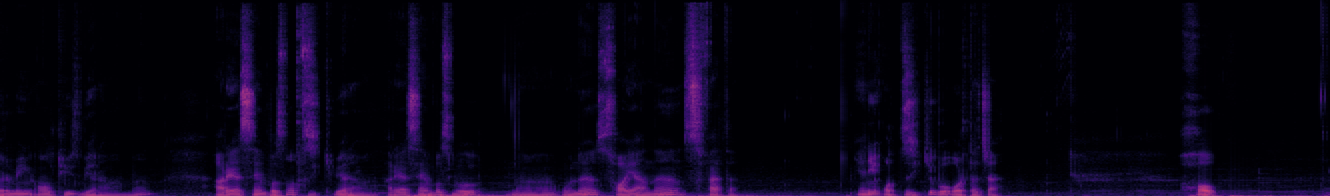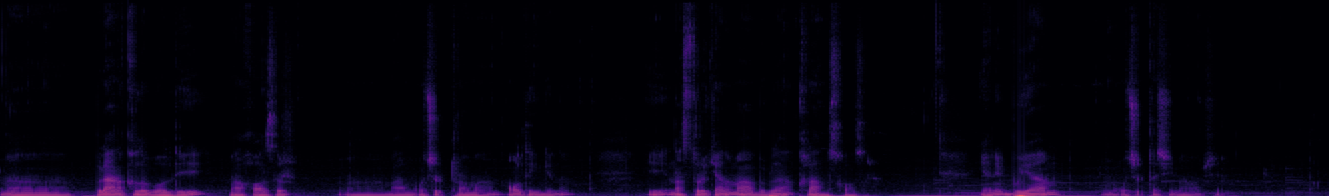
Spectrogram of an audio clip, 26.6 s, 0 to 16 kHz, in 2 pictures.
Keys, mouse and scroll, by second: 1.6 click, 2.2-3.0 typing, 3.4 click, 4.3 click, 8.1 click, 8.8 click, 10.5 click, 13.7 scroll, 15.1-15.6 scroll, 16.2 click, 18.2 click, 18.6 click, 19.2-19.8 scroll, 19.8 click, 21.1-21.5 scroll, 24.3-24.8 scroll, 25.2 click.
